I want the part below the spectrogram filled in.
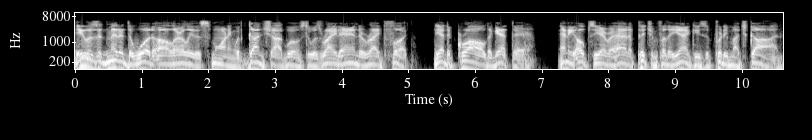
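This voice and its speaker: Rumbling and raspy, a man uses a put-on character voice at a very deep, low pitch and a moderate pace. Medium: read story. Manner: dry, sardonic.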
